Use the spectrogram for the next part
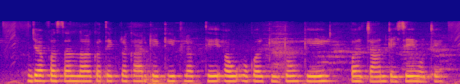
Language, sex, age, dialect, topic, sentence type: Chhattisgarhi, female, 18-24, Eastern, agriculture, question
